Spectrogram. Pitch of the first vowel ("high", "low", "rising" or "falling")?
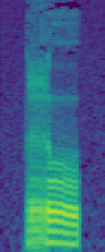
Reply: falling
